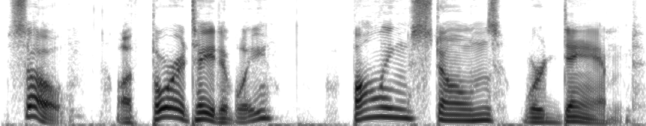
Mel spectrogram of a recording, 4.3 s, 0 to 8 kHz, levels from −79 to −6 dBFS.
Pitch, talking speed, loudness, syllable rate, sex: 140 Hz, 85 wpm, -18 LUFS, 4.8 syllables/s, male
